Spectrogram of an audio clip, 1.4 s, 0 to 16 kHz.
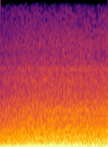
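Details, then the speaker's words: BMW M5 after new spark plugs, hot day around 91°F: steady, deep, even hum with no misses, knocks or ticks. Normal idle. "Hopefully it starts and runs. Sounds pretty normal."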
